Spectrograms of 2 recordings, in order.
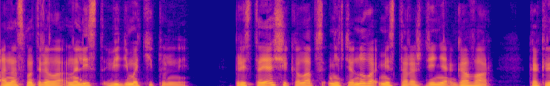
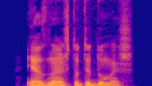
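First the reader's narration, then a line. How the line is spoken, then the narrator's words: Deliberately calm, clinical tone. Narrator (Russian): сказал он подчеркнуто спокойно, почти так, как разговаривают психиатры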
